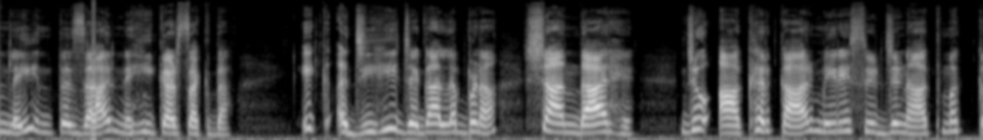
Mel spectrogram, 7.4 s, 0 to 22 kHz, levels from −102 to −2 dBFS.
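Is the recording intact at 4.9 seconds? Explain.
Yes, the speech at 4.9 seconds is intact, with no audible dropout, click, distortion or other fault at that moment.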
